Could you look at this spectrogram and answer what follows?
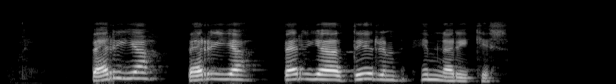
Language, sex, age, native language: Icelandic, female, 60-69, Icelandic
